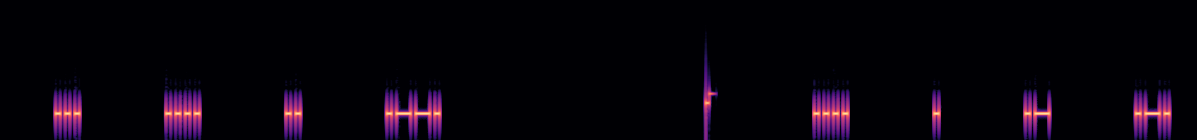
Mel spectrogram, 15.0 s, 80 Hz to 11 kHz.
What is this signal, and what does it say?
Morse code, heard as a keyed tone, about 20 wpm, spaced as for 7 wpm, 700 Hz. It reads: SHIP HEAR
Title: 6x Character Spacing - Top 500 Words - 20wpm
